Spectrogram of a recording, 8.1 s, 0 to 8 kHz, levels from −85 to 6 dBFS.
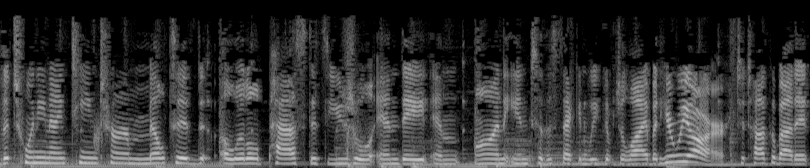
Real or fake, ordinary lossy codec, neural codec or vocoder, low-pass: real; MP3, 32 kbps; none; 7.2 kHz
